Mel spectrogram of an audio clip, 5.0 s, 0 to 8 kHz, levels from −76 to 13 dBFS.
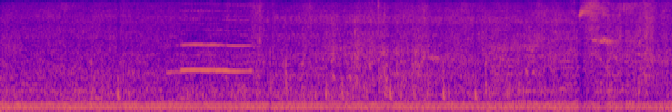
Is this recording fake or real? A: fake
